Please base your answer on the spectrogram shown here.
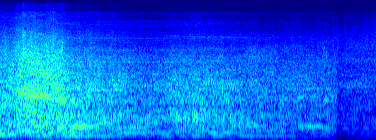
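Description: Race cars roar past in a sim racing esports game, a loud sustained engine drone that peaks early and then fades slightly as the cars run down a straight, with no one talking.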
